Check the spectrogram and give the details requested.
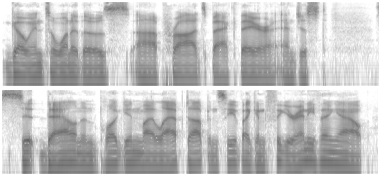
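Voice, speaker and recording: A young American man co-hosting a college radio show in casual chat, with halting phrasing and repeated words. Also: low voice, flat delivery, clean tone, dry recording. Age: young adult.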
